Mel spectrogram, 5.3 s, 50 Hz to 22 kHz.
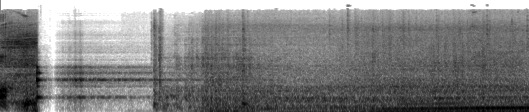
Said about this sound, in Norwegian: Det er november 2017, og vi sitter i en liten buss på vei fra Stockholm til Kjeseter.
